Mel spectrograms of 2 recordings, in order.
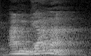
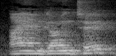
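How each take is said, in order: First: The words are run together into a contraction. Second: Each word is said fully and separately. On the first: "slang or colloquial contractions" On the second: "instead of saying going to"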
